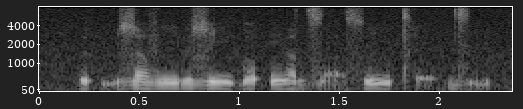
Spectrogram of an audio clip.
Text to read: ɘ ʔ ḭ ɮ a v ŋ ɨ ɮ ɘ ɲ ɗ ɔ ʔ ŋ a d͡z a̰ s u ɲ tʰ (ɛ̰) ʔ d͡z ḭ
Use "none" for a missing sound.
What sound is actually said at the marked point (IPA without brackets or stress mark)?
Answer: ɛ̰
